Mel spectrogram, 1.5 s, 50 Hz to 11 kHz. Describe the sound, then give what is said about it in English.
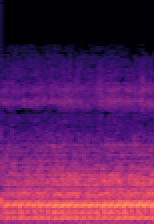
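The engine of a blue roadster drones steadily at a constant pitch, fairly loud, as it drives at night down a twisting bayou road at under 70, without shifting gears. No one speaks. “The blue roadster gathered moisture on its windshield as I drove down the twisting bayou road.”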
